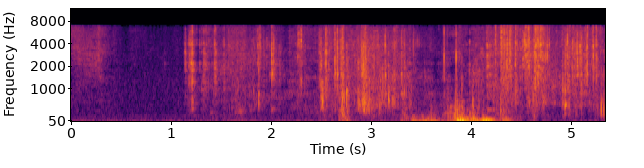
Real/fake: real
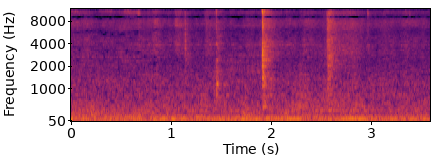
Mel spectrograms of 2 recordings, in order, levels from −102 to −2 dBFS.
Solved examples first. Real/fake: real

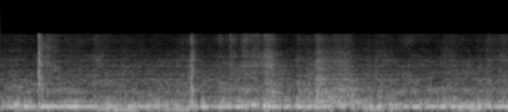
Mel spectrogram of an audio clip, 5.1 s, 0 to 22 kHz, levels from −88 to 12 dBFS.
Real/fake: fake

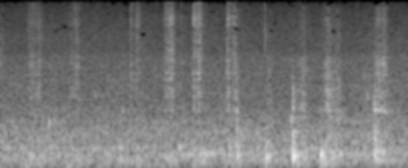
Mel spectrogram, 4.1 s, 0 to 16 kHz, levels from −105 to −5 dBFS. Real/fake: real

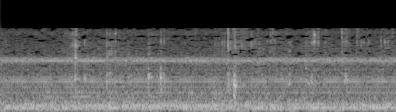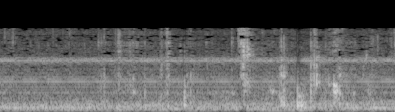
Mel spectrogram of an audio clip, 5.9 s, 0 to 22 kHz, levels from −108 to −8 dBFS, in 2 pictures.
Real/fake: real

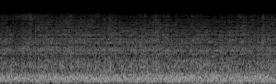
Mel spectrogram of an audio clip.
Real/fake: real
